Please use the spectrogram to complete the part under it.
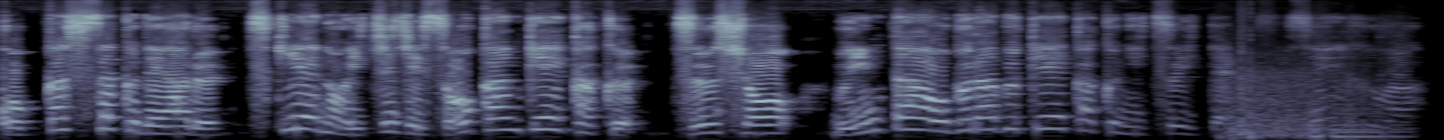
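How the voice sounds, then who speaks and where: Woman playing a bright-voiced news announcer. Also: high voice, animated, normal speed, few pauses. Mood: formal. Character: formal female news announcer. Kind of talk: scripted news bulletin in radio drama.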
